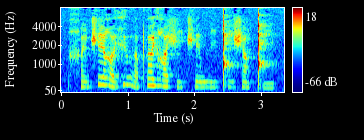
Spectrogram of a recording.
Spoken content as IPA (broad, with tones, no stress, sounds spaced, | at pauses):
χ ĩ˩ t͡ʃʰ e˦ ʁ əː˩ xʲ ʊ˥ ɦ ɐ˩ pʰ ɐː˦ lʲ ʁ ɐ˨ ʃ i˩ t͡ʃʰ e˩ w ɦ i˩ ǃʰ i˩ ʃ ɐ̃˨ ʁ ǃʰ i˩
